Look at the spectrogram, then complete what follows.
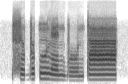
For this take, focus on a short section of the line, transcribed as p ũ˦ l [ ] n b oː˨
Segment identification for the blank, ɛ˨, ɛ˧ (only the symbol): ɛ˧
